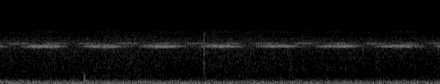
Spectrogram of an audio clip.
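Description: A cricket chirping in an even rhythm, a little under two high chirps a second, over a faint low rumble.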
